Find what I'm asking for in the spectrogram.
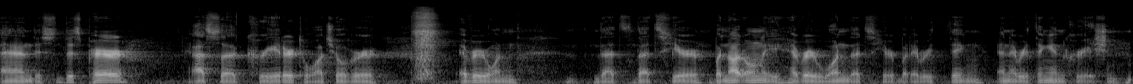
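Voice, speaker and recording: Very deep and low, this man's voice keeps a fairly even intonation. He talks at a fairly slow pace. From Alberta, Canada. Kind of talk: ceremonial introduction and prayer.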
